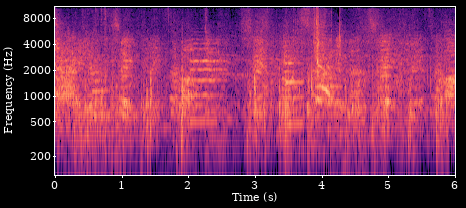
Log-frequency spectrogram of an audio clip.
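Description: A crowd of children and adults chatters outdoors.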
